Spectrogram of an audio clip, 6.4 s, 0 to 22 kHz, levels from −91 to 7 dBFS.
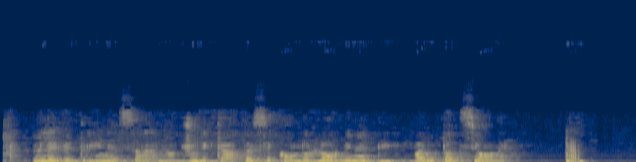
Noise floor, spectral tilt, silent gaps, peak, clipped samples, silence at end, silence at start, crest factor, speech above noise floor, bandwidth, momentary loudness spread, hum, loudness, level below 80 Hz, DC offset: -53 dBFS; -7.5 dB/octave; none; -6 dBFS; under 0.1%; 0.5 s; 0.05 s; 18 dB; 31 dB; 7.4 kHz; 8 LU; none; -23 LUFS; -38 dBFS; under 0.1%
